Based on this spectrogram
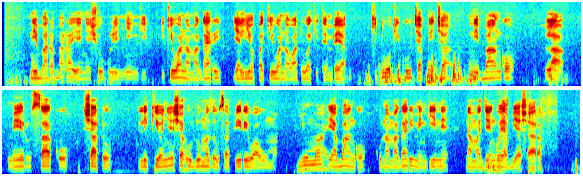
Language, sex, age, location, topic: Swahili, male, 25-35, Nairobi, government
